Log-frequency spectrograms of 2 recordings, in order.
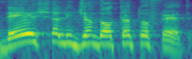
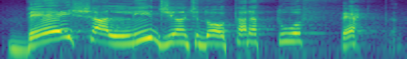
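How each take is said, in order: First: Said in the usual way. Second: Slow, drawn-out "Deixa", each phrase weighted to "oferta"; emphatic quote. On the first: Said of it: "Por que que ele diz assim". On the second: Acted. Preacher quoting Jesus for attention, "Deixa" slow and emphatic. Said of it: "presta atenção".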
